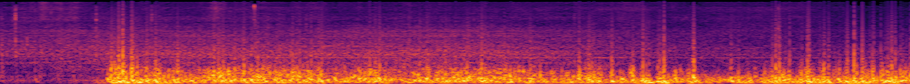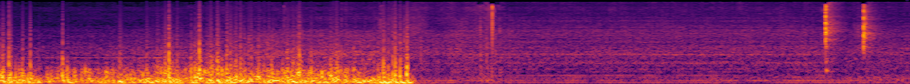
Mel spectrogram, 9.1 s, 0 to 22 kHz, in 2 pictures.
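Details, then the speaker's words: 1950s 12-inch 110–120 V 0.9 A desk fan runs with a loud, harsh rattling roar in two bursts after its motor was oiled, cleaned and reassembled; cause unknown. "when i'm putting it back together it just makes horrible noises i don't know why like they sound awful"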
